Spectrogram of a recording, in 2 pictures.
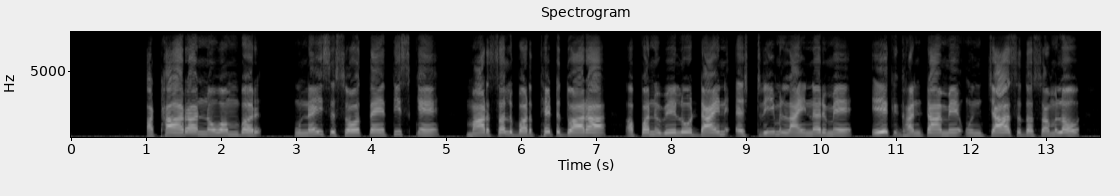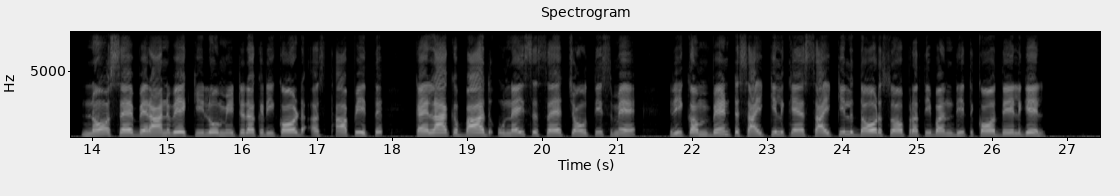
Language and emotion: Maithili, neutral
